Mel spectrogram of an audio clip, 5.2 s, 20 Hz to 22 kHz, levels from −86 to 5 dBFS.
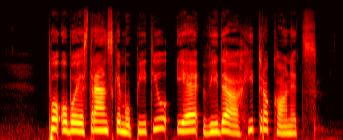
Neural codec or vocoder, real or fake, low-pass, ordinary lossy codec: none; real; 19.8 kHz; none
